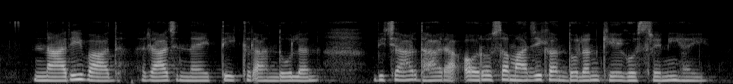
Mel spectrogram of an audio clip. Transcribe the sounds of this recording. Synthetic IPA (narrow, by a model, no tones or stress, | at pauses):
naːɾiʋaːd̪ɾaːd͡ʒnəjt̪ikɾãːnd̪oːlənʋɪt͡ʃaːɾd̪ʱaːɾa̰ʔɔːɾoːsamaːd͡ʒɪkãːnd̪oːlənkeɡosɾeːniɦɐiː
